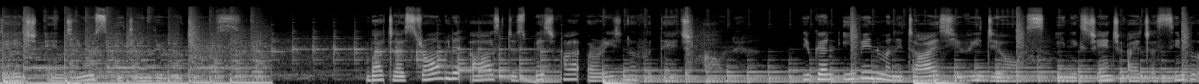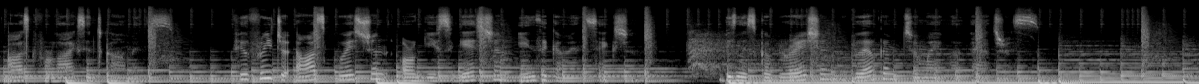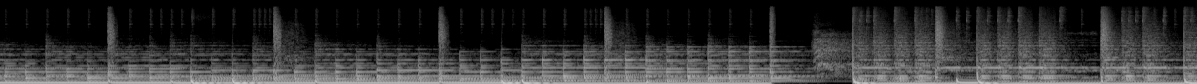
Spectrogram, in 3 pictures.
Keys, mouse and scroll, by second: 0.0-0.9 typing, 1.3 Tab, 2.8-6.0 typing, 4.3 Tab, 7.3 click, 8.6 click, 9.4 ctrl+c, 9.6 ctrl+d, 10.4 click, 12.2 click, 12.6-13.5 typing, 13.4 click, 14.2 click, 15.4 click, 16.0 click, 18.8 click, 19.1 click, 19.8-21.6 typing, 23.3 click, 23.8-26.4 typing, 26.3 Return, 28.0-28.8 typing, 28.1 click, 28.7 click, 30.8 click, 31.7 click, 32.3 click, 33.6-34.3 scroll, 34.3-35.6 scroll, 35.7 click.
